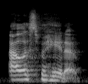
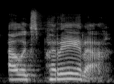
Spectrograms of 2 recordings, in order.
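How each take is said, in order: First: The name is read with Brazilian Portuguese sounds. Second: The name is read with Spanish sounds. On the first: "the Brazilian way to pronounce that is Pajeda"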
